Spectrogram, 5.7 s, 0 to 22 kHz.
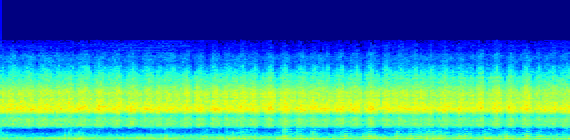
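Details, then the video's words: Cicadas calling by the sea in Croatia in summer 2020: a dense, steady, high-pitched shrill buzz that never breaks, with a faint rapid pulsing texture. Soft, low, murmuring sounds sit faintly underneath. "Kroatien Zikaden und Meer"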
